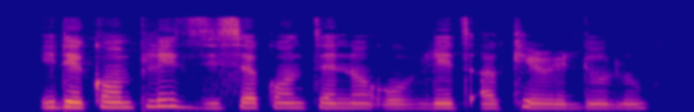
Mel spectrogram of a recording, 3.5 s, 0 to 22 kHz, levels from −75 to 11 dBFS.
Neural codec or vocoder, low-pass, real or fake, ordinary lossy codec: vocoder, 24 kHz, 100 mel bands, Vocos; none; fake; none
